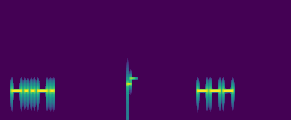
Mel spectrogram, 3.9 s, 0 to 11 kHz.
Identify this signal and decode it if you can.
Morse code, heard as a keyed tone, about 27 wpm, 700 Hz. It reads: / O
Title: Single Character (Letter:Number:Punctuation:Prosign) 28wpm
